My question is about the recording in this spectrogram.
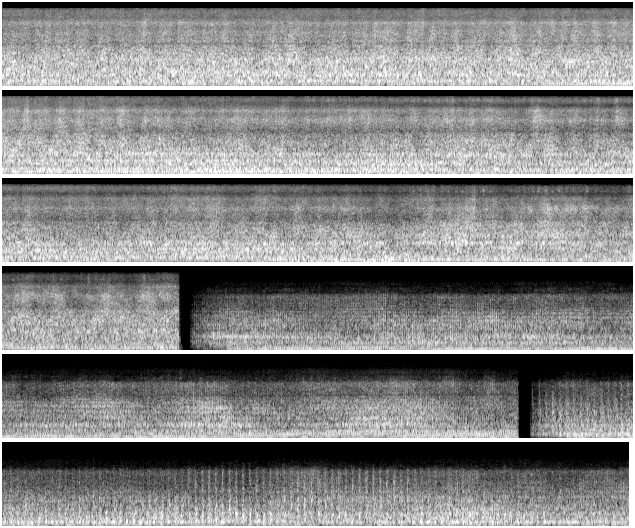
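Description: Helicopter flying overhead while carrying sling-loaded linemen on a long line: a steady drone of rotor and engine with a low, even hum. It cuts off abruptly about halfway through and again later, coming back slightly quieter each time.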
